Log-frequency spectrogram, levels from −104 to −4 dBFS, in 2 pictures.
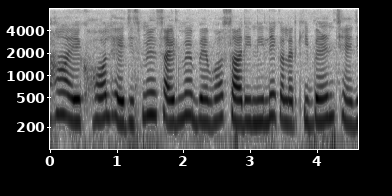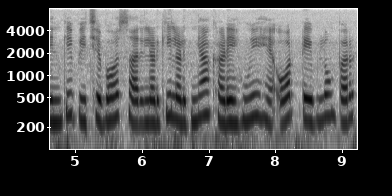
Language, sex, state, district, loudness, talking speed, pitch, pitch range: Hindi, female, Delhi, New Delhi, -16 LUFS, 170 wpm, 245 Hz, 235-270 Hz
